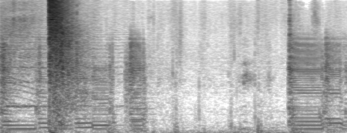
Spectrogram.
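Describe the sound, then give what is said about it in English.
Two sharp, loud gunshot bursts crack out about two and a half seconds apart, over a steady bed of humming, harmonic tones and muffled rumbling. “I got one good shot on him.”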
